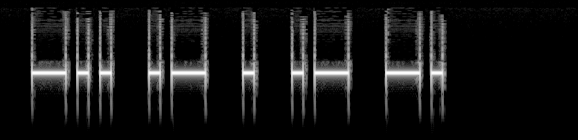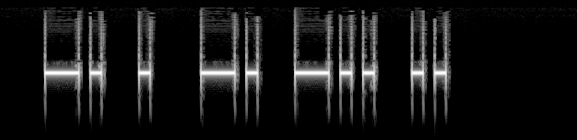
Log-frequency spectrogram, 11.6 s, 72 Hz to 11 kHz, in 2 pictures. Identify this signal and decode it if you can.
Morse code, heard as a keyed tone, about 10 wpm, 800 Hz. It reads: DAEAN NENDI
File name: LEZIONI / 2 UHDN / 2 UHDN 10wpm 1904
